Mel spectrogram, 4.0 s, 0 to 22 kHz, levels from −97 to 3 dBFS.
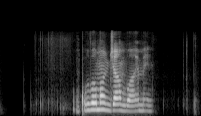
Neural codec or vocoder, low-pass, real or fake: codec, 16 kHz, 0.8 kbps, ZipCodec; 7.2 kHz; fake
